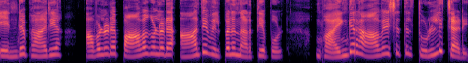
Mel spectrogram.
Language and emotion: Malayalam, happy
